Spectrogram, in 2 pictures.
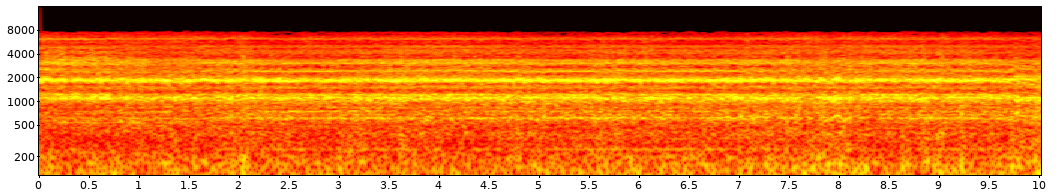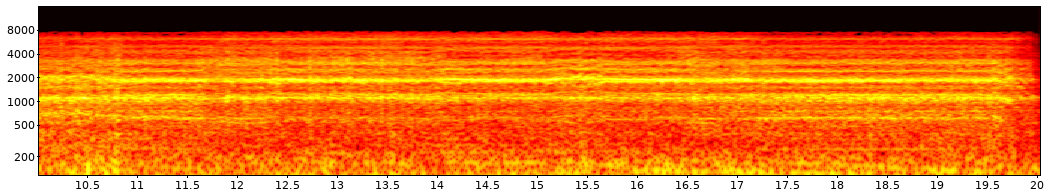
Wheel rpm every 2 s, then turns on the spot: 160, 160, 160, 160, 160, 160, 160, 160, 160, 150.
none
